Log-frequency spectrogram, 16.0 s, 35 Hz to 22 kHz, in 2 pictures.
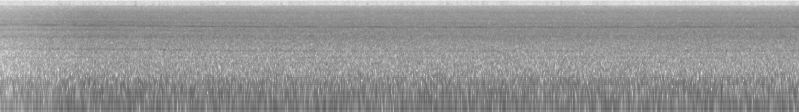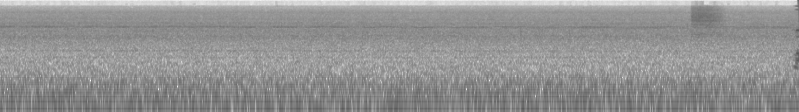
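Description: Fenix A320 airliner on a windy landing approach in Microsoft Flight Simulator, a steady broadband cockpit engine and airflow roar holding at even loudness throughout with a faint high tone on top.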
